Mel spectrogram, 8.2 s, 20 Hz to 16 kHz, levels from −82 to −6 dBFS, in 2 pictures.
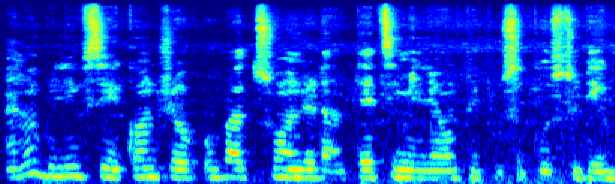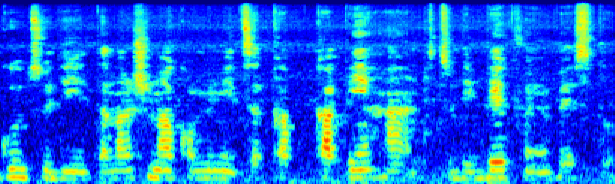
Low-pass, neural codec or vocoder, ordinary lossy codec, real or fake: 14.4 kHz; none; AAC, 96 kbps; real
